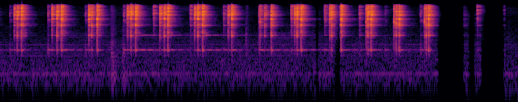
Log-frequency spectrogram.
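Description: An empty, thin clear glass wine glass, hollow and held by the stem in one hand, is tapped on the bowl by long silver metallic nail caps on the other hand. About sixteen quick, bright, high clinks land in an uneven rhythm with very short ring, over faint steady tones. The taps stop near the end, leaving a few softer ticks.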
